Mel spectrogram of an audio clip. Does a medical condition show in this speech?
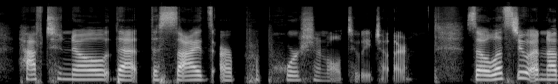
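No.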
